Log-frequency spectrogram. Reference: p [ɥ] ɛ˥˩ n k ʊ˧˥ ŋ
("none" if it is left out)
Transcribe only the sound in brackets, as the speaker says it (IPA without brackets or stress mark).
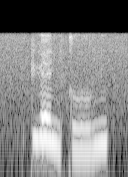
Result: ɥ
